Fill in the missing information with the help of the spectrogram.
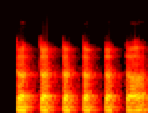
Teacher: For this T with the dot on top, there's no puff of air.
